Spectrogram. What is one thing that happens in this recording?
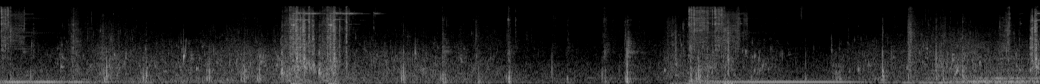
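Footsteps tap steadily on a hard floor and metal stairs.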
